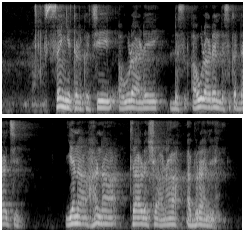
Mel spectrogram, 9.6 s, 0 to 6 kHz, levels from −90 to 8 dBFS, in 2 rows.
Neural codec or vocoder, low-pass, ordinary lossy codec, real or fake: none; 5.4 kHz; none; real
